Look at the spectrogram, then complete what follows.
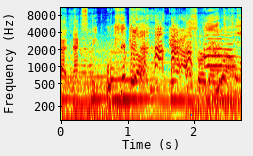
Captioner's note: laughter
